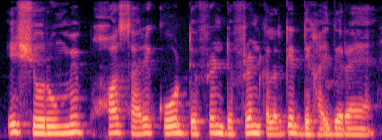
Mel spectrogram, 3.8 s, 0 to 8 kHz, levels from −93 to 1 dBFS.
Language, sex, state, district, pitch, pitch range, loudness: Hindi, male, Uttar Pradesh, Lalitpur, 155 Hz, 135-160 Hz, -16 LUFS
